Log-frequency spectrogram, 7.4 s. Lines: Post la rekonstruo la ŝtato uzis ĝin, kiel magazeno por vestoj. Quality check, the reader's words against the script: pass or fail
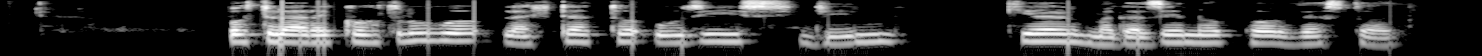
pass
